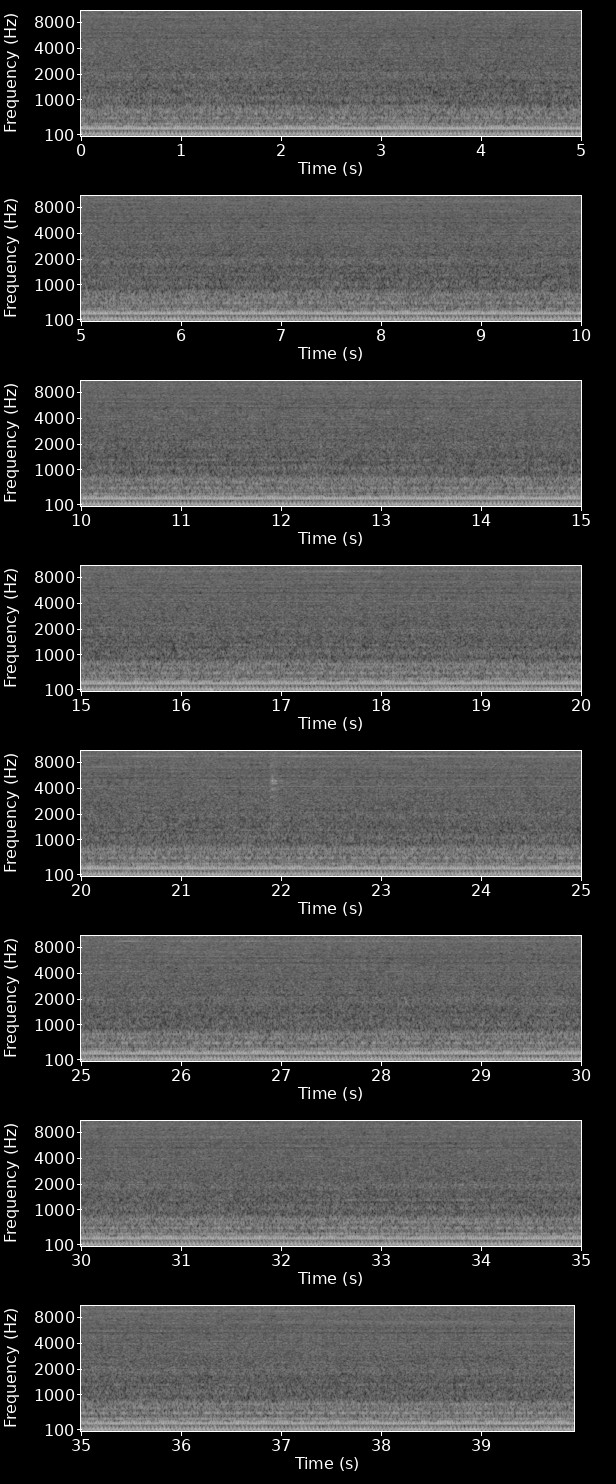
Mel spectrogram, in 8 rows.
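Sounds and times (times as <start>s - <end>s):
washing machine humming: 0.0s - 39.9s.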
